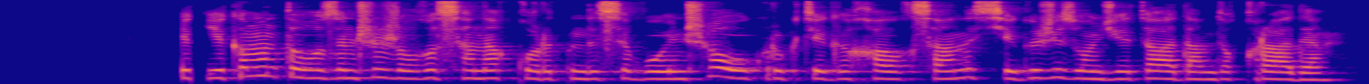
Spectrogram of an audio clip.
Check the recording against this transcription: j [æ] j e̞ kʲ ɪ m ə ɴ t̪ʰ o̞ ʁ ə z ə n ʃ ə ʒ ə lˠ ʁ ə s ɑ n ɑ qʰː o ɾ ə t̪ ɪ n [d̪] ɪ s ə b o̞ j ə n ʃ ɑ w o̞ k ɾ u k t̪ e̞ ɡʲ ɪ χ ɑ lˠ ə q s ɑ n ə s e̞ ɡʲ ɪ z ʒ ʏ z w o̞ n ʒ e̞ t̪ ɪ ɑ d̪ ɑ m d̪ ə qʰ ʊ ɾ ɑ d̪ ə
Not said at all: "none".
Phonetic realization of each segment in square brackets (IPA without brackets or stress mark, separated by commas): e, d̪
